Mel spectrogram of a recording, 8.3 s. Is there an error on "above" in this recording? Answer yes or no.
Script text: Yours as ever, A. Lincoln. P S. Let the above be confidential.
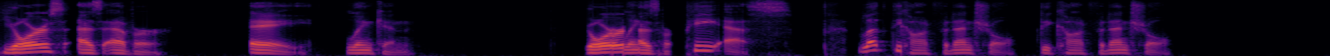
yes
